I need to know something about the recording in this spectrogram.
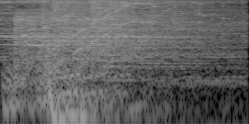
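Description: Glass-shattering sound effect: a sudden crash with a low thud and a bright, glittering tinkle that fades out over about a second and a half.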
